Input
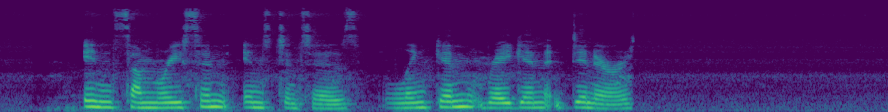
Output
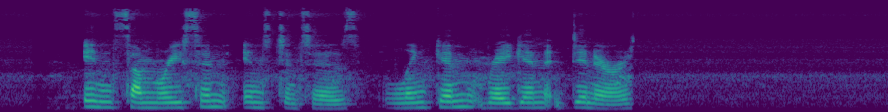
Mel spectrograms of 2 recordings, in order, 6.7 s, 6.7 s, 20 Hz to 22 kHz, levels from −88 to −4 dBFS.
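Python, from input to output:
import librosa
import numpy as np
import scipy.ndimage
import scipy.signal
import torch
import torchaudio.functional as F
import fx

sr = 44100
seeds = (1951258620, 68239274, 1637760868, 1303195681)

y = scipy.signal.sosfilt(scipy.signal.butter(2, 860.0, 'highpass', fs=sr, output='sos'), x)
y = y * 10.0 ** (2.5 / 20.0)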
